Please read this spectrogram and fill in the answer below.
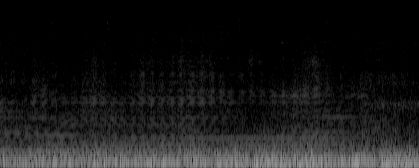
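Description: Model airplane's engine droning steadily in flight, with heavy wind rumble on the microphone.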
